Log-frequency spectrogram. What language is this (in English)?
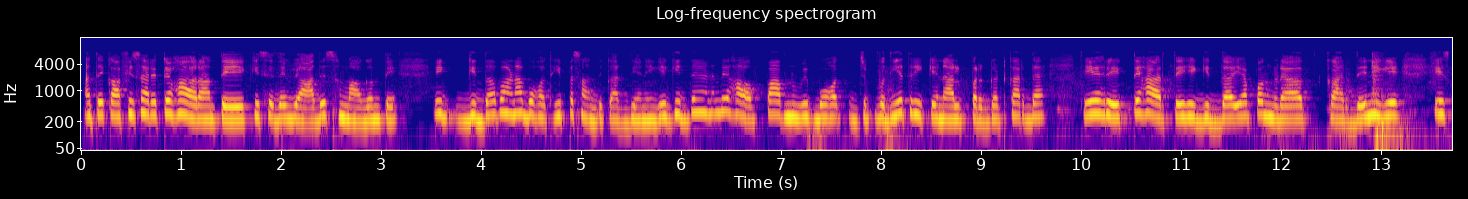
Punjabi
